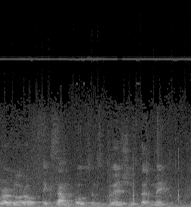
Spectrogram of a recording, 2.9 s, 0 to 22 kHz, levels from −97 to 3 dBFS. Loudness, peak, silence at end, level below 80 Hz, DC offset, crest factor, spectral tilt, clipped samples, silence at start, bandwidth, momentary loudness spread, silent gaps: -34 LUFS; -16 dBFS; 0 s; -50 dBFS; 0.3%; 18 dB; -5.5 dB/octave; under 0.1%; 0 s; 16.5 kHz; 7 LU; none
